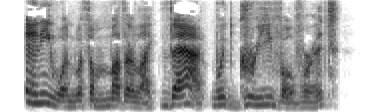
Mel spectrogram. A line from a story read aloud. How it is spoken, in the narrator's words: she snarled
